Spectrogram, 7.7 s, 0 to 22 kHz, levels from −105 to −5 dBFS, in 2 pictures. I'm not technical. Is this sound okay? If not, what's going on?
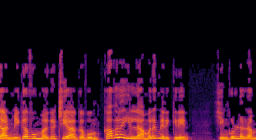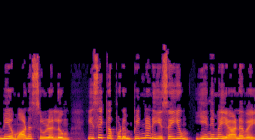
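No. MP2 compression, throughout: the speech sounds dull and plainly gurgly, likely from heavy digital-radio-style compression that drops the upper frequencies and roughens what remains.

DAB burbling, at 1.29 to 1.51 s and 4.07 to 4.20 s: brief blips of noise where reception errors corrupted the broadcast data.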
